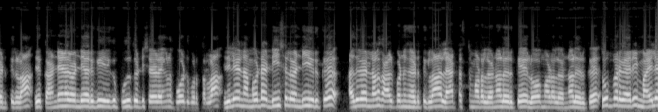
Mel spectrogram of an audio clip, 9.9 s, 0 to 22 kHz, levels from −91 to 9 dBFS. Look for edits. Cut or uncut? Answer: uncut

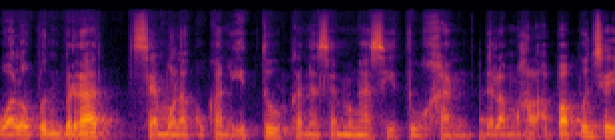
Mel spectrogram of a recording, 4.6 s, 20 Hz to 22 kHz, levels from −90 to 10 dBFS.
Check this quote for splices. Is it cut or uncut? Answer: cut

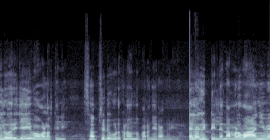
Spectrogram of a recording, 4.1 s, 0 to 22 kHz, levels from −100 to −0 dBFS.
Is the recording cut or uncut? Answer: cut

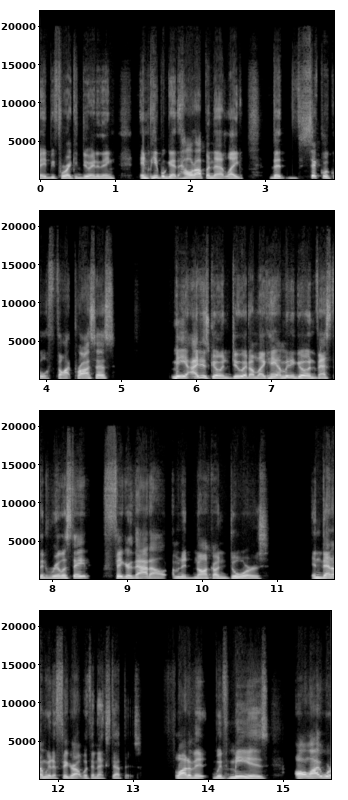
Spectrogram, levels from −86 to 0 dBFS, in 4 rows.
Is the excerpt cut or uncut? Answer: cut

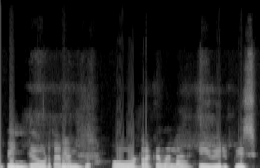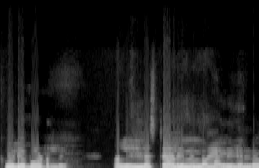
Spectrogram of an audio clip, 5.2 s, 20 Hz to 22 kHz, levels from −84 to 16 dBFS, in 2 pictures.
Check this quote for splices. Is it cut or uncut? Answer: uncut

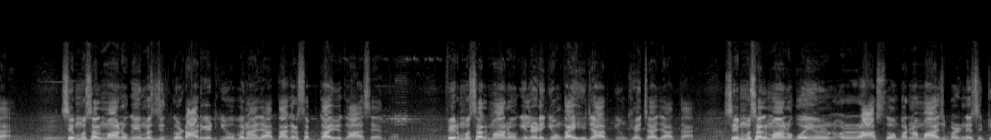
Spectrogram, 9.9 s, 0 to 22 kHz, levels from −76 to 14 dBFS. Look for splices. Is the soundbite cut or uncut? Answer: uncut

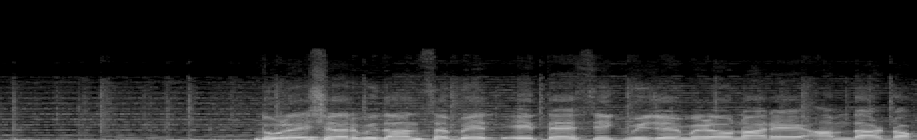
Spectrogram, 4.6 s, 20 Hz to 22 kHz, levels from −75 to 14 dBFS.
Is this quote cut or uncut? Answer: uncut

